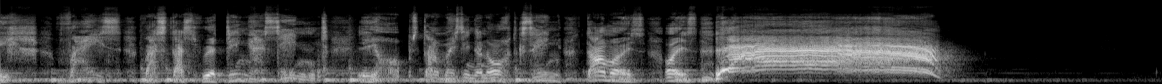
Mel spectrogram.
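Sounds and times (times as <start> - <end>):
speech: 0.1 - 7.8
old man's harsh piercing inhuman scream: 7.2 - 9.7.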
